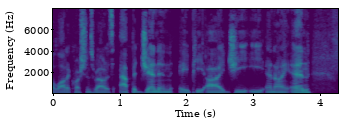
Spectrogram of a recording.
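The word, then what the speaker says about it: apigenin: i got a lot of questions about is apogenin i a-p-i-g-e-n-i-n epigenin if you look in the literature the way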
